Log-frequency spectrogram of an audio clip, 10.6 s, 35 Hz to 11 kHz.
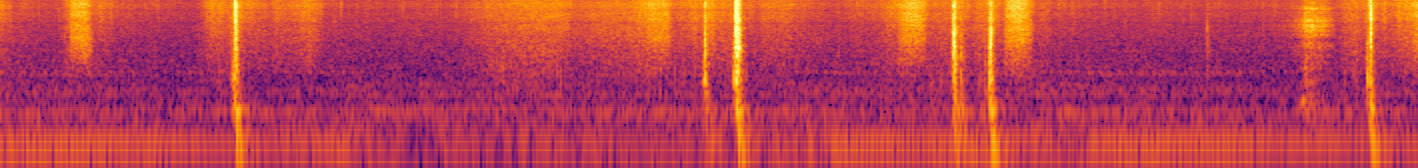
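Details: Jatco JF016E CVT at 18,000 mileage, shifting from D to R: quiet idle broken by sharp single knocks a few seconds apart on engagement. Worst in cold sub-zero weather; in summer it occurs rarely, mainly after long standing. Engagement clunk.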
